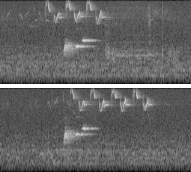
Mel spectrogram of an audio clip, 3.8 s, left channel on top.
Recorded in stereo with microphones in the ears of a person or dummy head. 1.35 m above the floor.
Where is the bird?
10° right (ahead or behind), 2.5 m.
